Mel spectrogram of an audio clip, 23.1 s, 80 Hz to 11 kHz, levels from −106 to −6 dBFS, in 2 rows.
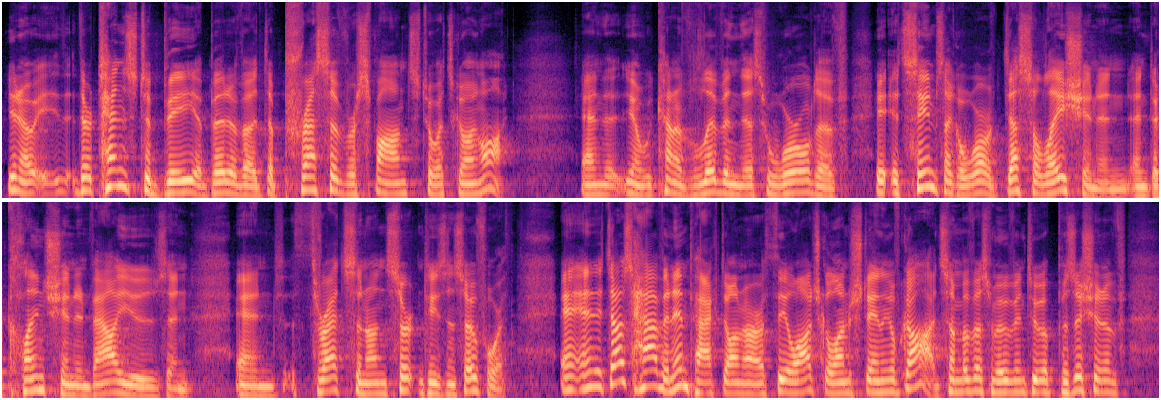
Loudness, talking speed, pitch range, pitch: -20 LUFS, 175 wpm, 120-160 Hz, 140 Hz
